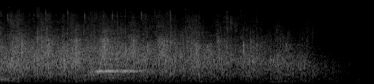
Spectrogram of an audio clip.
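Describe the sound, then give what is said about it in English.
An audience at a church service claps their hands together in a dense, sustained burst of applause, then gradually fades away toward the end. “Clap your hands on that.”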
